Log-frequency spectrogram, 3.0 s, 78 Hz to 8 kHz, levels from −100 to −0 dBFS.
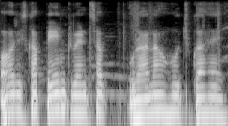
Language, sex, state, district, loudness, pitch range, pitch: Hindi, male, Uttar Pradesh, Lucknow, -17 LUFS, 110-125 Hz, 120 Hz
